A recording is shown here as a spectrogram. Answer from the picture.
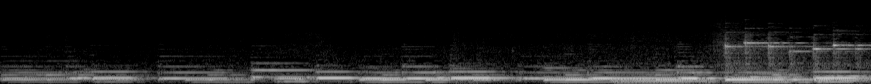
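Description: A guitar plays plucked notes and chords, opening the piece. Near the end a piano comes in, and the sound turns brighter and fuller.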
